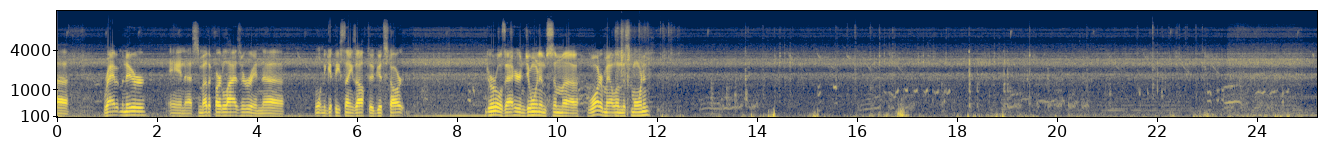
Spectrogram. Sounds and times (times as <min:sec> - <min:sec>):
Outside, rural or natural: 0:00.0 - 0:25.2.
